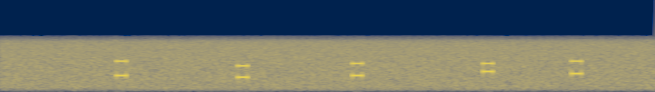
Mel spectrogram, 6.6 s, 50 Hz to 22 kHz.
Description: DTMF, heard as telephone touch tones, dialled by hand, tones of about 100 ms, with phone line noise. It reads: 6 1 5 0 9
